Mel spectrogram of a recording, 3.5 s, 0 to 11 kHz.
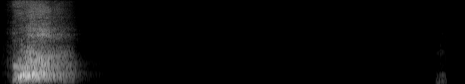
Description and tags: war cry of a crowd. I made this sound mixing my voice in multiple layers with some effects. Zoom H4n + adobe audition + free plugins
Add some echo, reverb, full stereo and have fun!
